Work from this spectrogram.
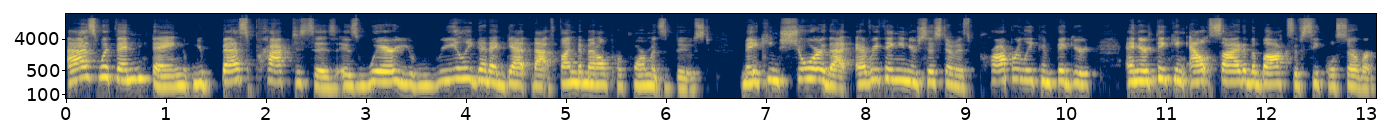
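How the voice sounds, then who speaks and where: A woman's fairly high, energetic voice with lively intonation. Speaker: conference speaker, database expert. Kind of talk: technical presentation. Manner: fast.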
